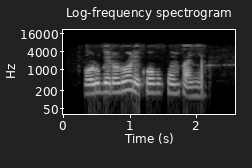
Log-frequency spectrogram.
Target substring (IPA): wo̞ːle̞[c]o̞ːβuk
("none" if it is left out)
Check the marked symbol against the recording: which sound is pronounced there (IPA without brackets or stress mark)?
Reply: k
